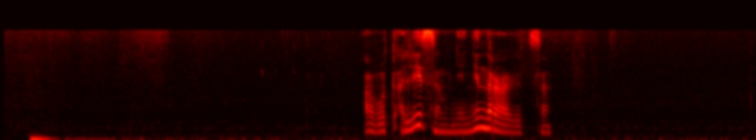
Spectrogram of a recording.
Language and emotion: Russian, angry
